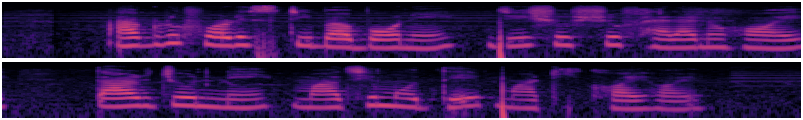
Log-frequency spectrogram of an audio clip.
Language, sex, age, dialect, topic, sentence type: Bengali, female, 18-24, Rajbangshi, agriculture, statement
